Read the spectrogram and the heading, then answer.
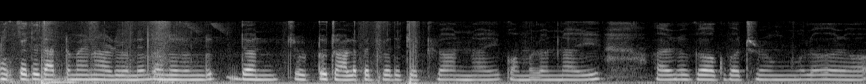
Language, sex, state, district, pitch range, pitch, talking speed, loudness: Telugu, female, Andhra Pradesh, Krishna, 215-225 Hz, 220 Hz, 125 wpm, -18 LUFS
